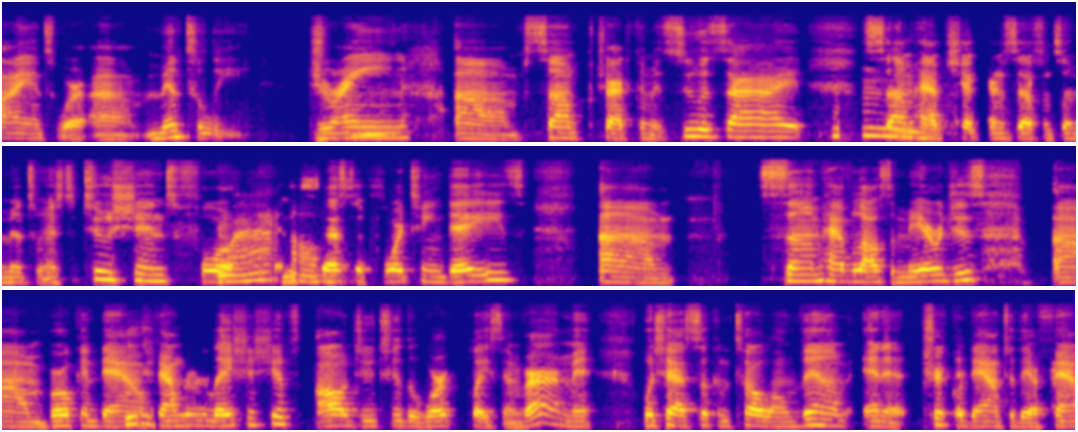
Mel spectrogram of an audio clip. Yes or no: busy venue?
no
